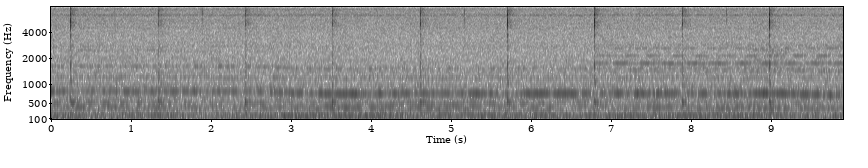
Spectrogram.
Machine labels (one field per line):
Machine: valve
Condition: abnormal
